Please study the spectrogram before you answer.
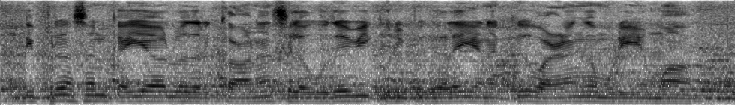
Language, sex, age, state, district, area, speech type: Tamil, male, 18-30, Tamil Nadu, Perambalur, urban, read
